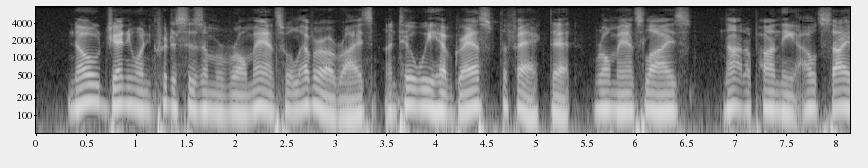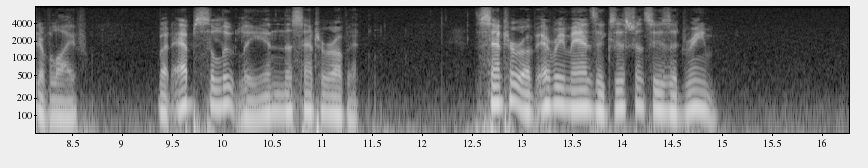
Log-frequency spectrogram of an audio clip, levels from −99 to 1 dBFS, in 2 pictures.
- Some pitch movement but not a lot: Yes, average, 3.6 semitones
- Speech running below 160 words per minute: Yes, average, 145 wpm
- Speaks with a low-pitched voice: Yes, low, 125 Hz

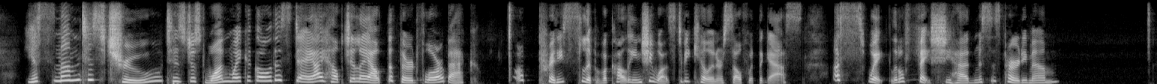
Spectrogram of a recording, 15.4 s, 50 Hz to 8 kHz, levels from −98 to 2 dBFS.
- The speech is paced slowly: No, average, 165 wpm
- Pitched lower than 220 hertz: No, very high, 290 Hz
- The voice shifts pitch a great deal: Yes, wide, 7.9 semitones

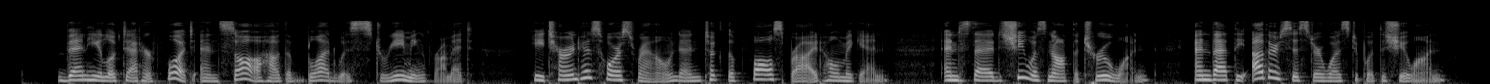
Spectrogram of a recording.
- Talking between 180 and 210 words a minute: Yes, average, 185 wpm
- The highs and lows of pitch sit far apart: No, average, 4.5 semitones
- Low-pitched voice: No, medium, 180 Hz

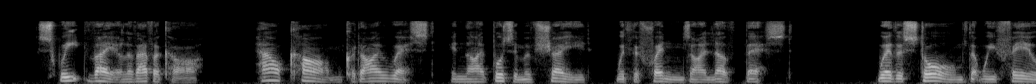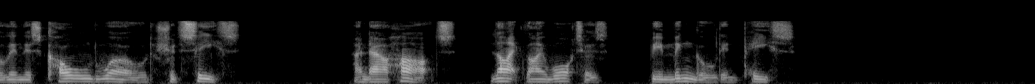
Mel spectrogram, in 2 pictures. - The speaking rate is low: Yes, slow, 120 wpm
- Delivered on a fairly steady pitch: No, average, 4.1 semitones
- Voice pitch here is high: No, low, 125 Hz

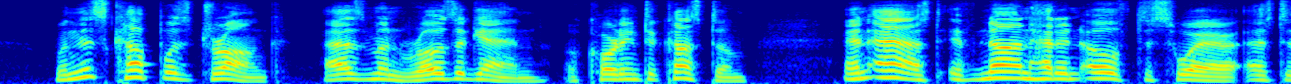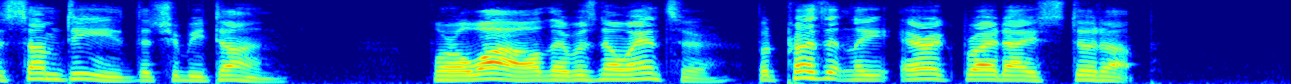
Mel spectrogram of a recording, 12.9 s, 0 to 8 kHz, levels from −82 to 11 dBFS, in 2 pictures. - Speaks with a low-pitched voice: No, medium, 170 Hz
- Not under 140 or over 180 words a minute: No, average, 190 wpm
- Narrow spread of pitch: No, average, 4.4 semitones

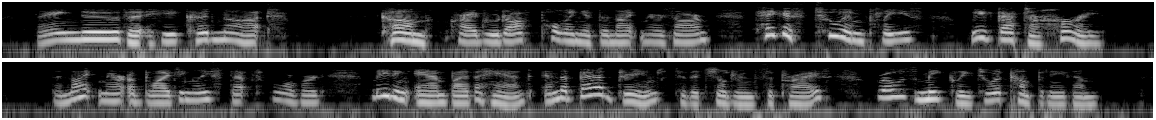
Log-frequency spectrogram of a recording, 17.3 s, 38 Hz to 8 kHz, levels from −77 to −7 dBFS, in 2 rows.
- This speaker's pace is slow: No, average, 165 wpm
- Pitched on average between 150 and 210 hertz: Yes, medium, 185 Hz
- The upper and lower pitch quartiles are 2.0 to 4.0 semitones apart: No, average, 4.9 semitones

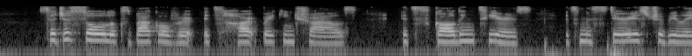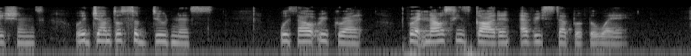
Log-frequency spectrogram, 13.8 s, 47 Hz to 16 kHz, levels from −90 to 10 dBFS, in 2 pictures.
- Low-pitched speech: No, high, 215 Hz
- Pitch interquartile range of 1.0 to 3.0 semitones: Yes, narrow, 2.5 semitones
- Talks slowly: No, average, 145 wpm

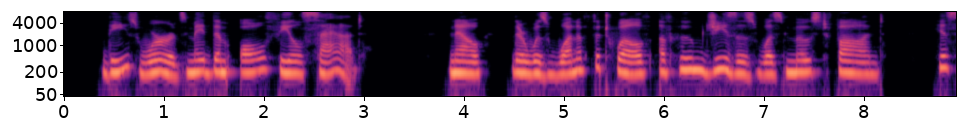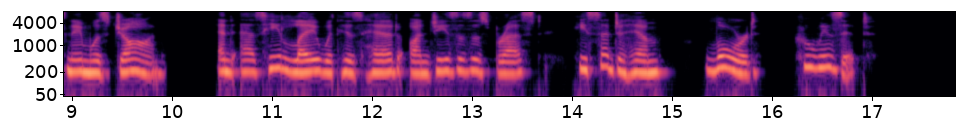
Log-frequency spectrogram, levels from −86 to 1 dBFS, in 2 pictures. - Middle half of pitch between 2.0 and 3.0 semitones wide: Yes, narrow, 2.5 semitones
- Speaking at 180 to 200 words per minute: No, average, 150 wpm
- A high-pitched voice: Yes, high, 200 Hz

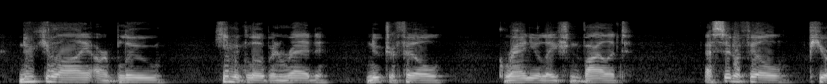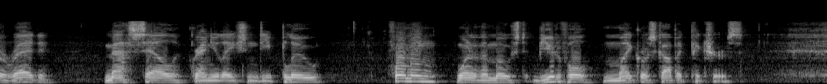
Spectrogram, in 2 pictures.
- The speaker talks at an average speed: No, slow, 85 wpm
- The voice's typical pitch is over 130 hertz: No, low, 100 Hz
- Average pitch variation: No, narrow, 2.1 semitones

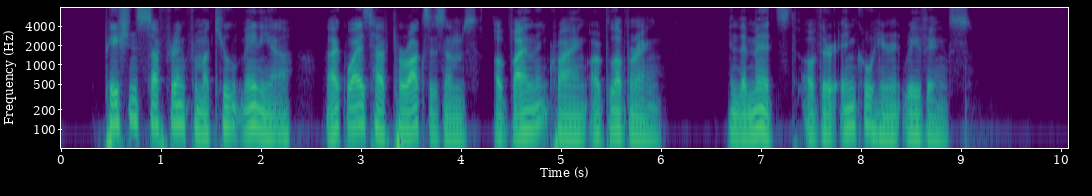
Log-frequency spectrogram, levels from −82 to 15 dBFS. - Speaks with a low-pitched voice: Yes, very low, 90 Hz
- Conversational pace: No, slow, 120 wpm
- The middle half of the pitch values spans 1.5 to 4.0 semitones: No, average, 5.1 semitones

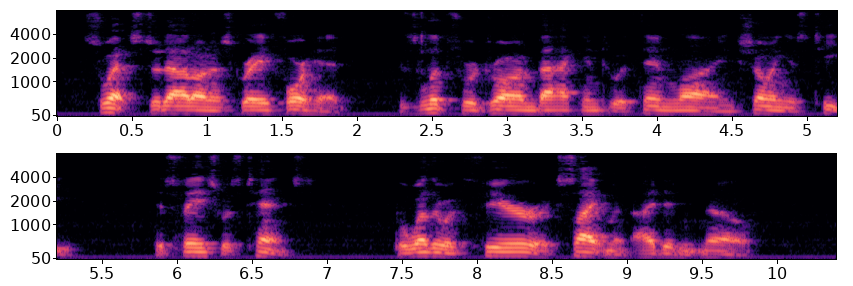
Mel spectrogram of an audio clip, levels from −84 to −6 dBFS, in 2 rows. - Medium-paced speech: Yes, average, 185 wpm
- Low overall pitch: Yes, low, 100 Hz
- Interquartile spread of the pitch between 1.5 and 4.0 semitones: Yes, narrow, 2.5 semitones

